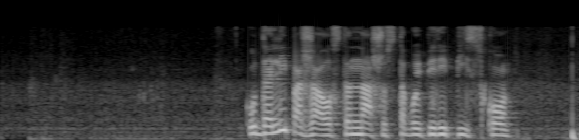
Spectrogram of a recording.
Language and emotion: Russian, angry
